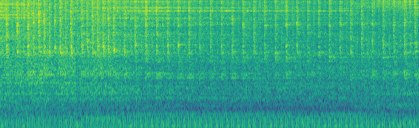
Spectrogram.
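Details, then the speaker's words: Gasoline engine after diesel contamination fix, fuel drained and refilled with gas, carburetor not disassembled so some diesel may remain; starts right away and settles into a steady, even idle without misses or knocks, smoking slightly; normal idle. "Wow, I didn't expect it to start right away."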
